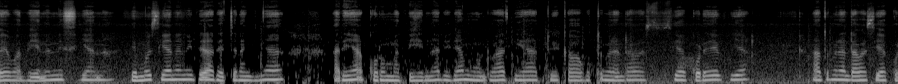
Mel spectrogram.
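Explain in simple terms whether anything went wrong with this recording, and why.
From 1.85 s to 6.09 s there is overdone noise removal. A cleanup tool set too strong strips out the background room noise heard elsewhere, leaving near silence with twinkling specks, and takes quiet parts of the speech with it.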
